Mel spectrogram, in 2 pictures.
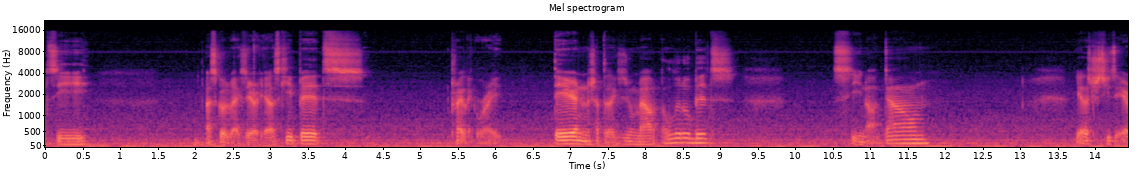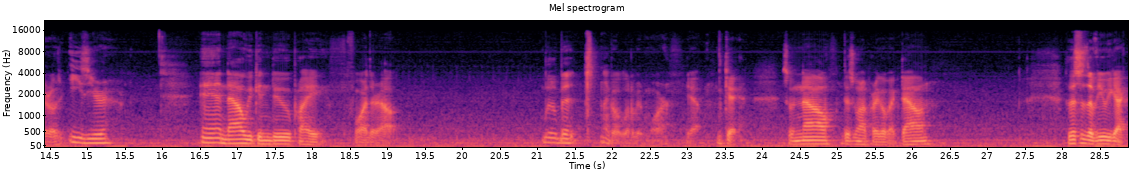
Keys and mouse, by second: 0.5-1.9 drag, 2.0 click, 3.5-6.5 drag, 7.1-8.9 drag, 9.6-13.3 drag, 14.1 click, 14.6 click, 18.5 click, 18.8 click, 18.9 click, 19.1 click, 19.3 click, 19.4 click, 19.6 click, 19.9 click, 20.1 click, 20.2 click, 20.4 click, 20.6 click, 20.7 click, 20.9 click, 21.1 click, 21.2 click, 21.7-23.0 drag, 25.4 click, 25.8 click, 26.1 click, 27.4 click, 28.4 click.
